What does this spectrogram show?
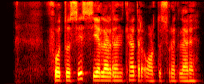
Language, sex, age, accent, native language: Uzbek, male, 18-24, Jizzax, Uzbek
